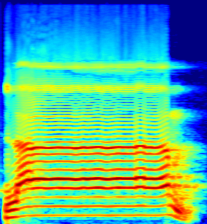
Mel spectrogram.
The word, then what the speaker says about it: লাম: তাহলে এটা কিভাবে উচ্চারণ করতে হবে? লাম। লাম। এটা 4 আলিফ পরিমাণ টান হবে।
